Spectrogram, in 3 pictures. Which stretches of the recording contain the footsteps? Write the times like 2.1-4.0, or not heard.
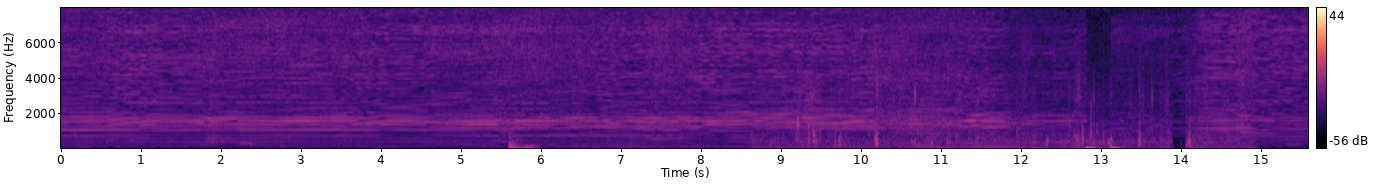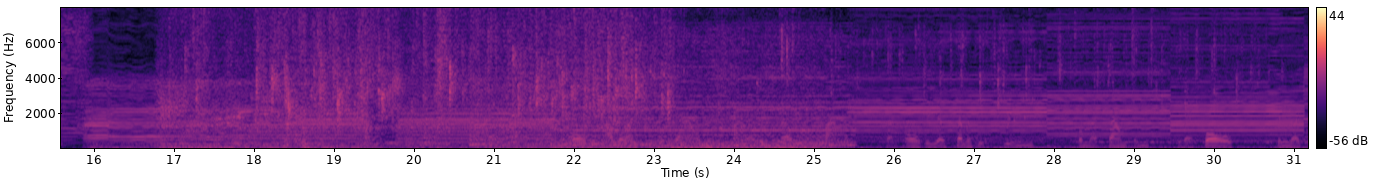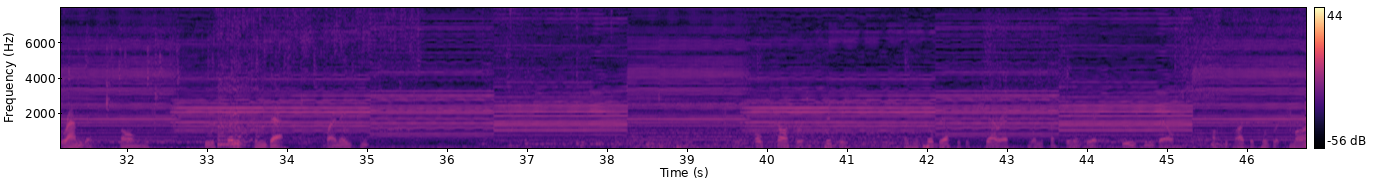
8.6-15.0.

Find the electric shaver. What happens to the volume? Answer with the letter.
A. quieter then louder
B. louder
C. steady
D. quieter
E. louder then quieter
C.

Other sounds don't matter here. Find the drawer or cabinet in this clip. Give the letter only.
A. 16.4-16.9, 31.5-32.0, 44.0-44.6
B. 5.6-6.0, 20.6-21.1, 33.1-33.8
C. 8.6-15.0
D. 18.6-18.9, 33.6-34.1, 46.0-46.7
B.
